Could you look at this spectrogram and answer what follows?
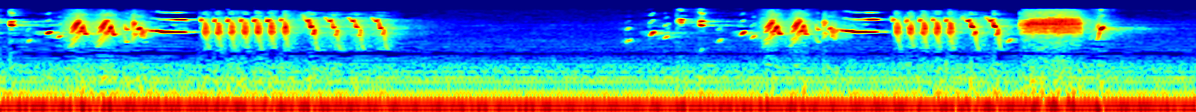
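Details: Faultless Noir Khalwi song of a European goldfinch: two bursts of fast, bright, evenly repeated twittering notes split by a pause, the second ending in a rasping buzz.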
